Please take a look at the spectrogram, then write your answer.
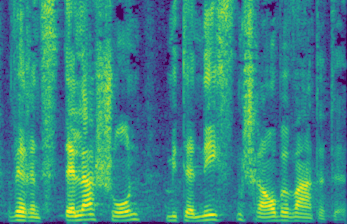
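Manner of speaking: ordinary delivery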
